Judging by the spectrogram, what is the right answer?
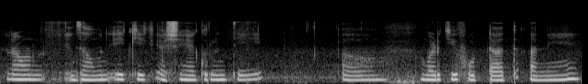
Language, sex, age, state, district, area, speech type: Goan Konkani, female, 18-30, Goa, Quepem, rural, spontaneous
